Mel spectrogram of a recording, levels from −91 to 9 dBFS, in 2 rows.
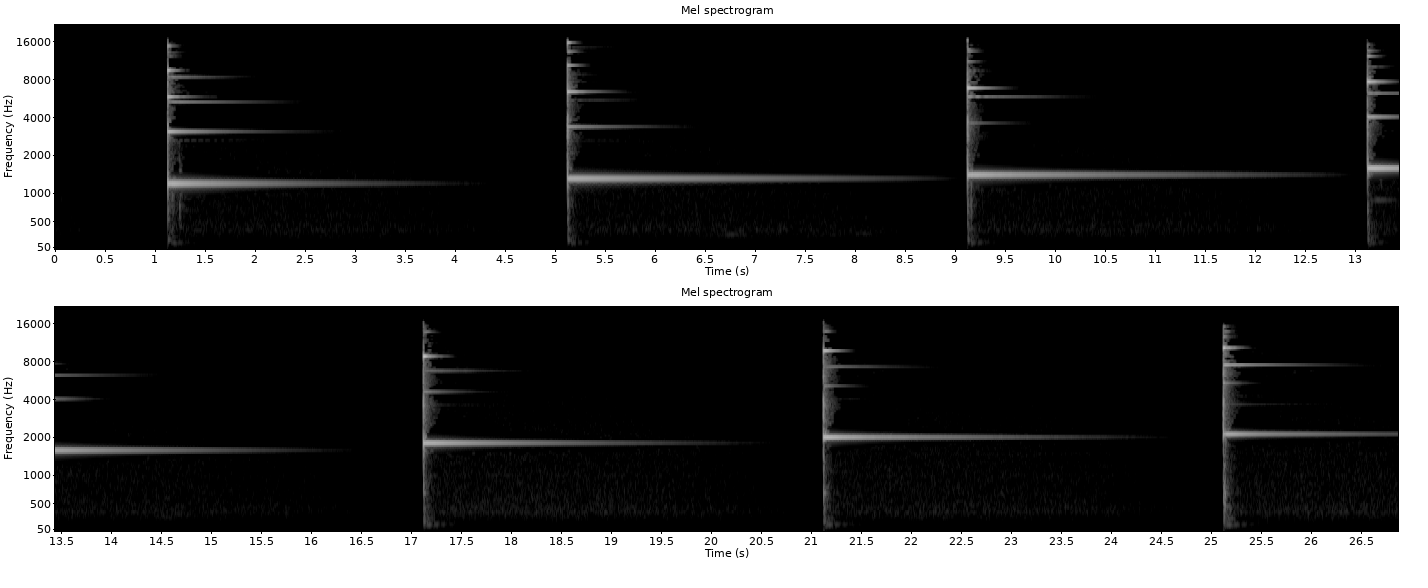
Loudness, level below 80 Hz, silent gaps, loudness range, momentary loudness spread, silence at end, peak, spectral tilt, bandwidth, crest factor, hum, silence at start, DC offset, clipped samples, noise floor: -23 LUFS; under -90 dBFS; 4.97-5.11 s, 9.06-9.11 s, 13.04-13.11 s, 16.97-17.11 s, 21.02-21.11 s, 25.02-25.11 s; 15 LU; 26 LU; 0.85 s; -2 dBFS; 6.5 dB/octave; 16 kHz; 30 dB; none; 1.1 s; under 0.1%; under 0.1%; under -90 dBFS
